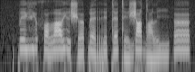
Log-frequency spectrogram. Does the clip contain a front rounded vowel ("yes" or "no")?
yes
